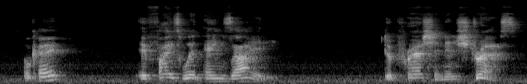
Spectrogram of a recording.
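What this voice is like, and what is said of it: Usual voice. Nothing is said of it.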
